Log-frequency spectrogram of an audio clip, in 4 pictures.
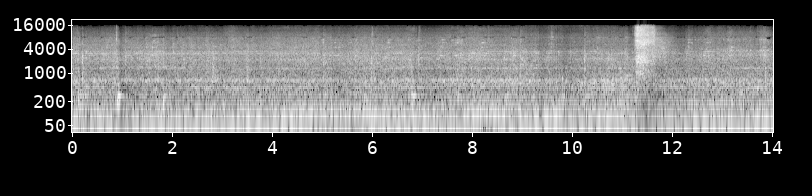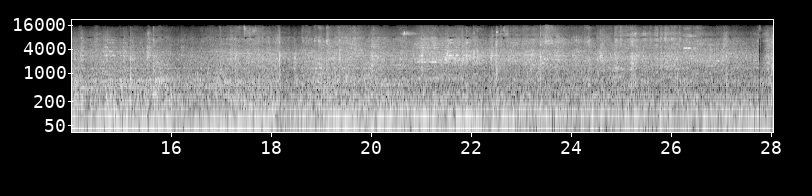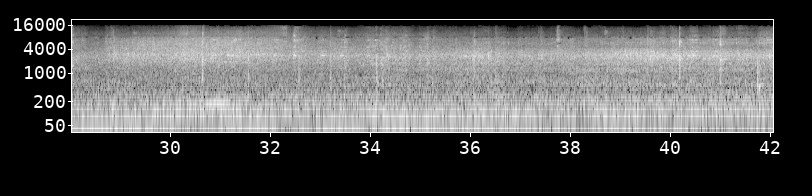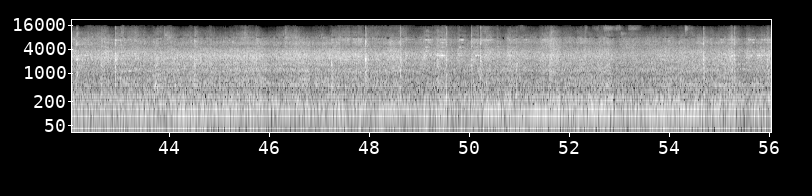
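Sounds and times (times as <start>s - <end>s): train rumbling on rails: 0.0s - 56.0s.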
